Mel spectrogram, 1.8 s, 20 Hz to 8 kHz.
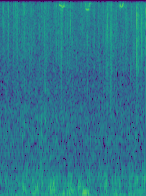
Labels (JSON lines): {"label": "biophony, dolphin", "recorder": "SoundTrap 500"}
